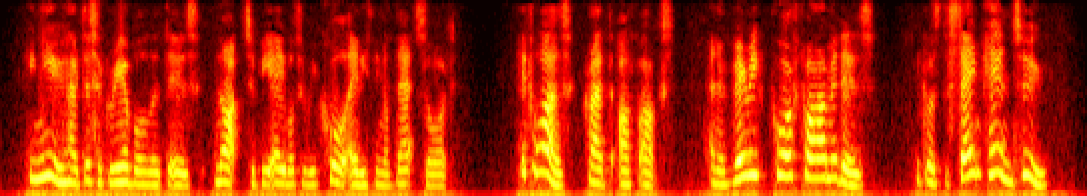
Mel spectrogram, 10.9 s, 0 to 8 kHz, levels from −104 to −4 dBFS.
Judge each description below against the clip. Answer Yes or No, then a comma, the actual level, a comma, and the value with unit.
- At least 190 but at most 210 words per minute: Yes, average, 195 wpm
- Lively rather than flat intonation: Yes, wide, 7.0 semitones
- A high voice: Yes, high, 220 Hz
